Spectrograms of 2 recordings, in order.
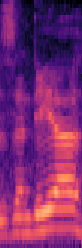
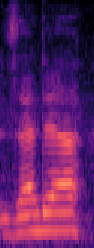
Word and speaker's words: Zendaya: um probably going to mispronounce her name but zendiya said zendaya she did really good as mj the actor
